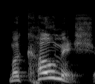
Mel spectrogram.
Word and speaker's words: McComish: says, yeah, my name makes an O sound.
